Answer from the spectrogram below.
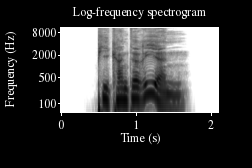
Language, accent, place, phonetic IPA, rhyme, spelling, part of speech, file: German, Germany, Berlin, [pikantəˈʁiːən], -iːən, Pikanterien, noun, De-Pikanterien.ogg
- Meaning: plural of Pikanterie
